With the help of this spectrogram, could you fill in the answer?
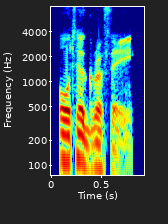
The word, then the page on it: autography: British English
